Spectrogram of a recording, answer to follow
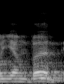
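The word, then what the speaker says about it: Longyearbyen: in January to long yeah how do you pronounce it hello young Burnham yeah the people from there to be going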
